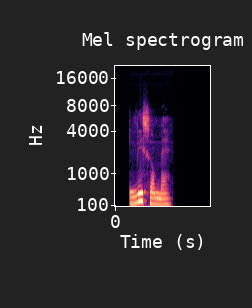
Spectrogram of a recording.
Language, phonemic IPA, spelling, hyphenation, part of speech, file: Greek, /ˈli.so.me/, λύσομε, λύ‧σο‧με, verb, El-λύσομε.ogg
- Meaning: first-person plural dependent active of λύνω (lýno)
